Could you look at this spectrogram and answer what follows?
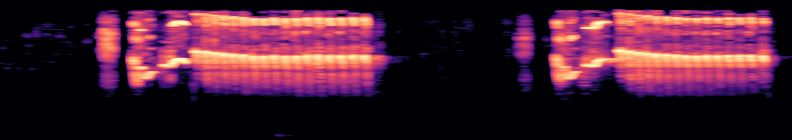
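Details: Ashy tailorbird song aimed at rival birds: two phrases, each a brief chip and rising twitter leading into a rapid, buzzy, evenly pulsed trill of about one second, separated by a short silence.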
